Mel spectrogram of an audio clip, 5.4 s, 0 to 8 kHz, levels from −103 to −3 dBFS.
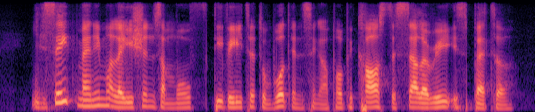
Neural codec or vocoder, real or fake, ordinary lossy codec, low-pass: codec, 16 kHz, 0.8 kbps, ZipCodec; fake; none; 7.2 kHz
